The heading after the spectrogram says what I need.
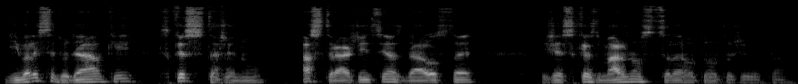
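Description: A man, the translator, calmly reading a novel aloud in a measured way. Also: low-pitched.

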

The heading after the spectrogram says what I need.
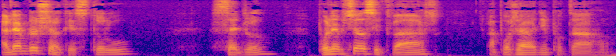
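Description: A man, the translator, calmly reading a novel aloud in a measured way. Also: fairly low pitch, breathy edge.

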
